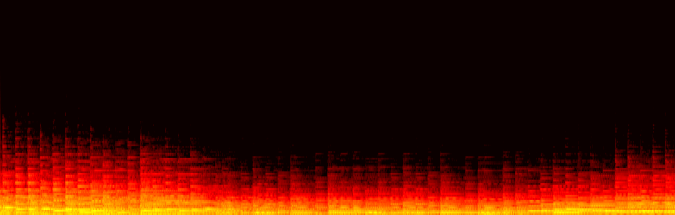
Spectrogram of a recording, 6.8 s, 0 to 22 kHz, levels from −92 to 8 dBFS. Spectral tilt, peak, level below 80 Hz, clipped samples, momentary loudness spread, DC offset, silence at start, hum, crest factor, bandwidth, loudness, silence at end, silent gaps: -9 dB/octave; -8 dBFS; -50 dBFS; under 0.1%; 7 LU; under 0.1%; 0 s; none; 16 dB; 6.4 kHz; -24 LUFS; 0 s; none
